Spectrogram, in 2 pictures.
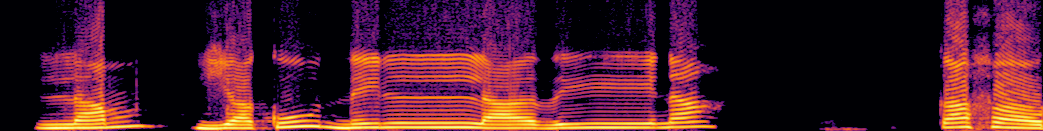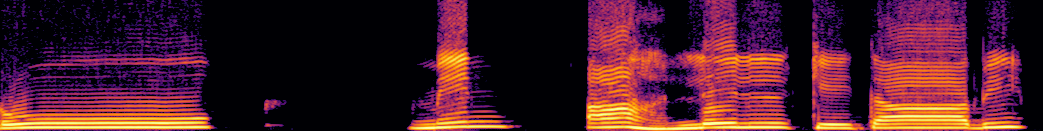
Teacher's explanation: من پہ بھی اظہار کا قاعدہ ہے، صرف نون کو ظاہر کرنا ہے، لمبا نہیں پڑھنا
